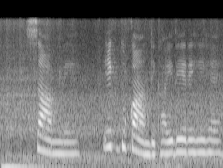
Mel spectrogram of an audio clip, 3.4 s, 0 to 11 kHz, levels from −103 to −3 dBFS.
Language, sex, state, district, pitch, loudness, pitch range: Hindi, female, Punjab, Pathankot, 210 Hz, -18 LUFS, 195-255 Hz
